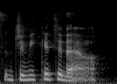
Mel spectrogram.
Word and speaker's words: Jamiqua Janelle: Yes, Jamiqua Janelle.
